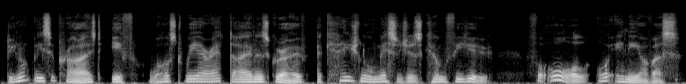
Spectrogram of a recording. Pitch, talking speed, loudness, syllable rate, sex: 120 Hz, 185 wpm, -18 LUFS, 5.4 syllables/s, male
